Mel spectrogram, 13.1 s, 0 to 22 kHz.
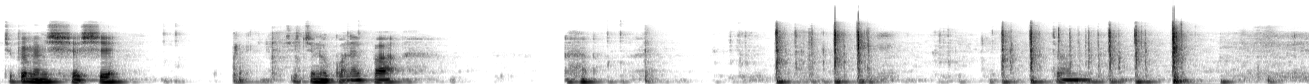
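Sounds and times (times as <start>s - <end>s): computer keyboard typing: 7.3s - 8.8s, 9.4s - 12.0s.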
